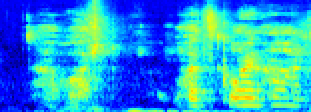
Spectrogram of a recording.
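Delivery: alarmed, confused, frightened, hushed whisper. Waking up trapped in jail, the character instantly goes to frightened. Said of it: "instantly goes to frightened".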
